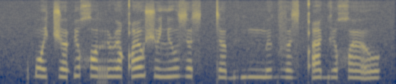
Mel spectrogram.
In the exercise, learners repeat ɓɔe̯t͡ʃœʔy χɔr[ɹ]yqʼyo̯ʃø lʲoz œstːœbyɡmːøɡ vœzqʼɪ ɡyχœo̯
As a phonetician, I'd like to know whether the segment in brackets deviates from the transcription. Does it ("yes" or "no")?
no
